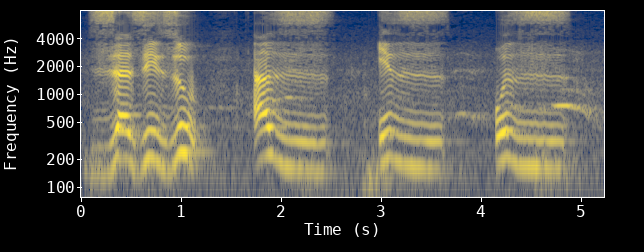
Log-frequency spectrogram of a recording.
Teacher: জিহ্বার আগাটা নিচের দাঁতের সামনে নিচের দুই দাঁতের সাথে থাকতেছে এবং কম্পনের সহিত শীষের সহিত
